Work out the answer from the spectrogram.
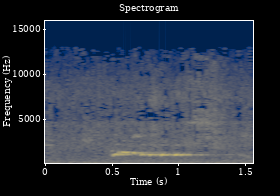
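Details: Local Tuban zebra dove (perkutut, Geopelia striata) kept as a lure bird gives its song: a soft, mellow cooing phrase of quick, slightly wavering notes lasting under a second, over a faint steady background hum.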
